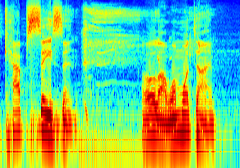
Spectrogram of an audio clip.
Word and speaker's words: capsaicin: It's capsaicin. Hold on, one more time. Capsaicin.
